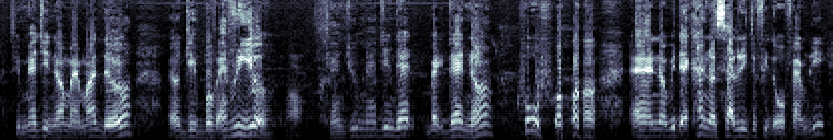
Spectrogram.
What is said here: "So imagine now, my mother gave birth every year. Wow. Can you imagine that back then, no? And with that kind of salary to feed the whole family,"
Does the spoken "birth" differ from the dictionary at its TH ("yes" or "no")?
yes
